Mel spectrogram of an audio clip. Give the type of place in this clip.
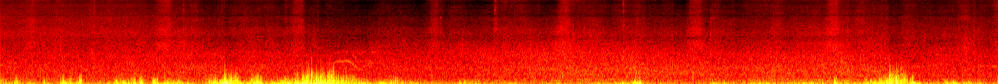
residential area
